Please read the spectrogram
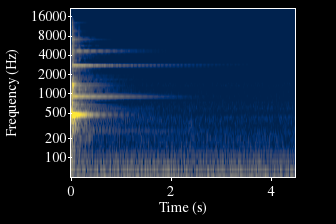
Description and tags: Toy records#15-A#3-01
Complete Toy Piano samples. File name gives info: Toy records#02(<-number for filing)-C3(<-place on notes)-01(<-velocity 1-3...sometimes 4).
sample, toypiano, instrument, samples, piano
